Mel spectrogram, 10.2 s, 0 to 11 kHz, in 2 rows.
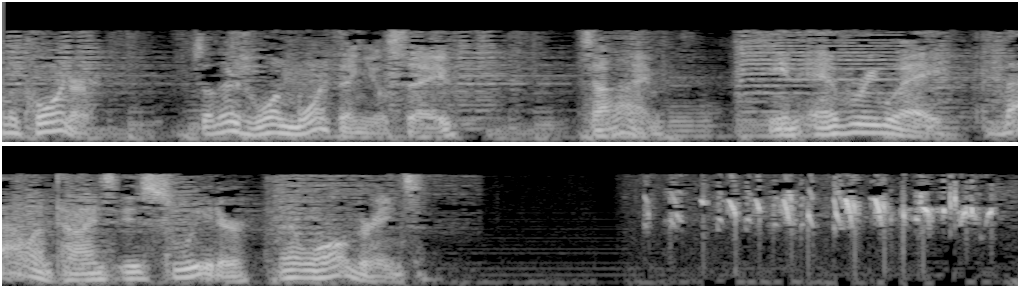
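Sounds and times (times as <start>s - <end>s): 
speech: 0.0s - 7.3s
purple martin song of chirps and gurgling warbled notes: 8.2s - 10.1s.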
